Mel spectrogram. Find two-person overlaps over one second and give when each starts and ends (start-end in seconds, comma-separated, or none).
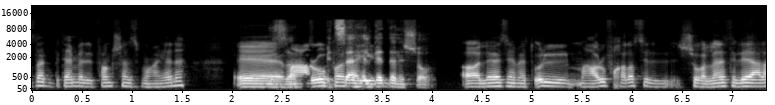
2.3-3.5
